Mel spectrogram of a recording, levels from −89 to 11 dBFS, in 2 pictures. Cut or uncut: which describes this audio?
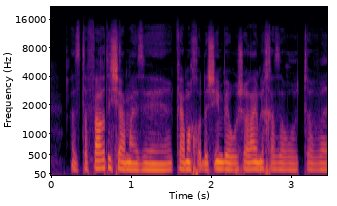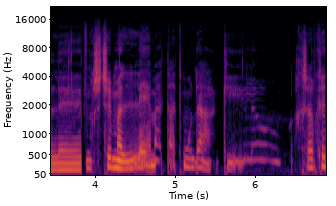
cut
